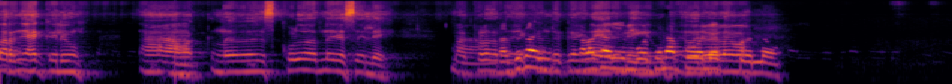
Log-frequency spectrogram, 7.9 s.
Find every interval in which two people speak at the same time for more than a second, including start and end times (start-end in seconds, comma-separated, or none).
3.8-6.0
